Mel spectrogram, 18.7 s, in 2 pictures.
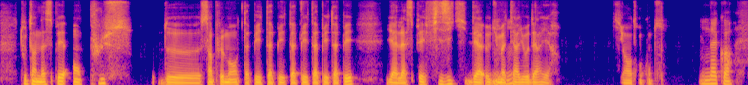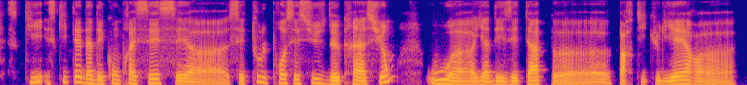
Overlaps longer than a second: none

